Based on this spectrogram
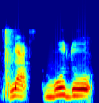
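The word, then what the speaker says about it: نَعْبُدُ: Ya, na'budu. Nah, ini jadi hamzah. Na'budu. Na'budu. Ya. Sempurnakan dhammahnya dal. Na'budu, tidak na'budu, do. Bisa do, tapi du. Na'budu. Dan hati-hati jangan tebalkan huruf dal, sehingga menyerupai huruf dot.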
